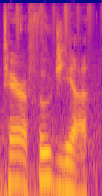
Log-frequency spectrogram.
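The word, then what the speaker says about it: Terrafugia: I am your co-pilot here on Just Plain Radio, and I'm standing next to the Terra Fugia.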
